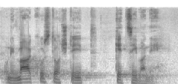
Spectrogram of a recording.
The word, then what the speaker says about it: Gethsemane: Auf Hebräisch würde man schreiben, Gat Shmanim. Auf Griechisch gibt es kein Sch.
